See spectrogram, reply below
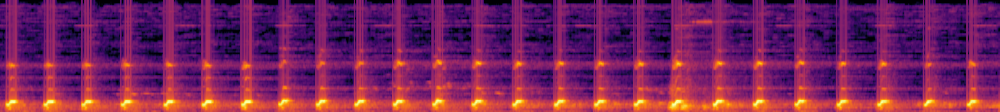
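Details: Monotonous, fast string of around twenty-four clipped, nasal notes from a male White-breasted waterhen, repeated evenly at about two and a half per second.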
